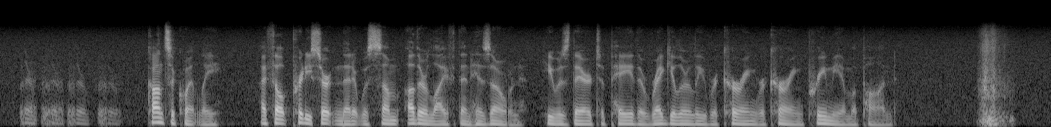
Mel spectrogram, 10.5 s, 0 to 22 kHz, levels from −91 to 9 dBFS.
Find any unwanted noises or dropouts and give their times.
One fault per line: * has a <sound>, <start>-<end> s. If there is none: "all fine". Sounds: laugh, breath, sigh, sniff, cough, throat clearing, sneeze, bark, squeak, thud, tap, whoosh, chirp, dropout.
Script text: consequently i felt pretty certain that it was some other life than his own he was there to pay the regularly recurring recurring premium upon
* has a laugh, 0.2-1.2 s
* has a whoosh, 9.8-10.2 s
